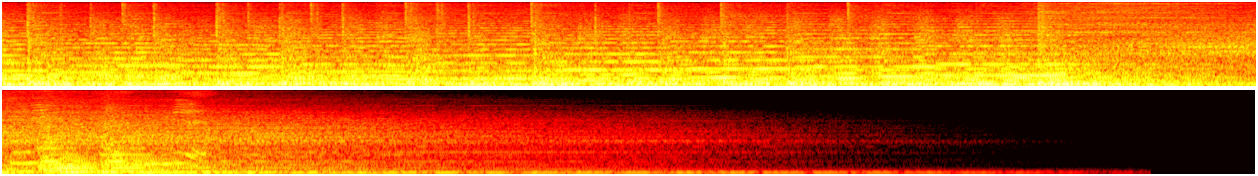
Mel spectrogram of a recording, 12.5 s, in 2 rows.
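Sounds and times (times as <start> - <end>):
battle music: 0.0 - 8.6.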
